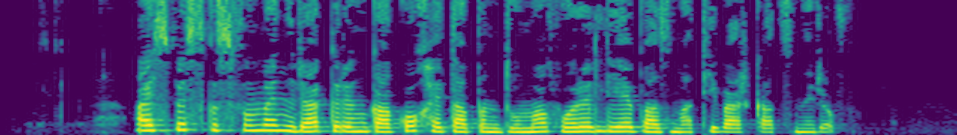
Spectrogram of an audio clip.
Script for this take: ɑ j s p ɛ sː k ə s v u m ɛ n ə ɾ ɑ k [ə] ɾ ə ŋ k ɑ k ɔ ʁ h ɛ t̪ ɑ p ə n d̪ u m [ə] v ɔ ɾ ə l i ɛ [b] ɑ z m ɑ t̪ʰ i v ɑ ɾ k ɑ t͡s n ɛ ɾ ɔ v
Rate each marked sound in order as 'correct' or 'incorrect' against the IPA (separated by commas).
correct, correct, correct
